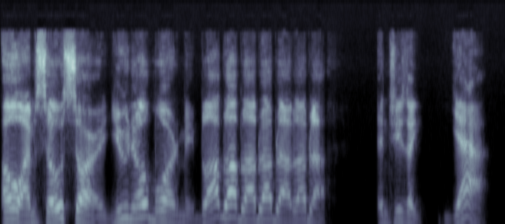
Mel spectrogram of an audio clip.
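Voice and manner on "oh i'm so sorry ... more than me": mock-sarcastic, put-on apologetic tone. Retelling a TV scene where Michael answers Chidi, retelling Michael's sarcastic line. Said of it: "hits him with this very sarcastic".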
